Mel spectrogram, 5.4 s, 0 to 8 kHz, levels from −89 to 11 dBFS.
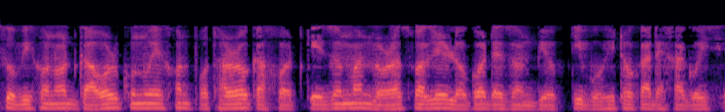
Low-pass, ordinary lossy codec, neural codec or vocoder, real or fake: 7.2 kHz; AAC, 16 kbps; none; real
